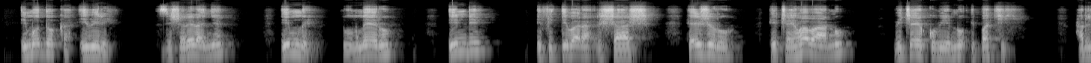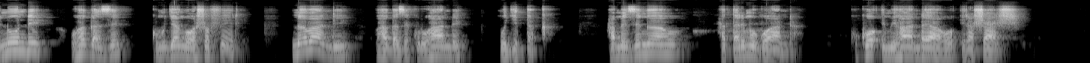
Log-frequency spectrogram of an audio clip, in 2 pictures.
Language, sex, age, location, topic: Kinyarwanda, male, 36-49, Musanze, government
